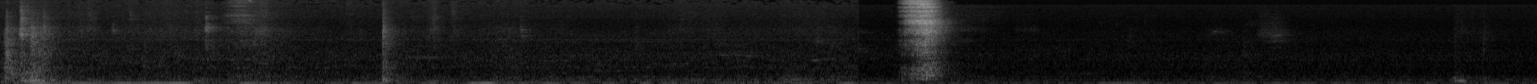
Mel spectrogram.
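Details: Woman in a quiet room, a few soft knocks, then one sharp, brief sneeze burst partway through.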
